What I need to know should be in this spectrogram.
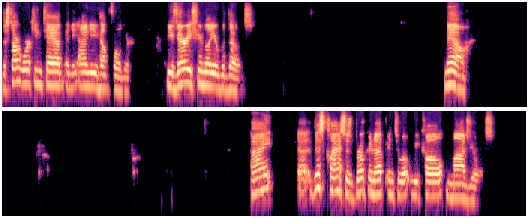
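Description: A man speaks calmly through a microphone on an online call, with pauses.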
